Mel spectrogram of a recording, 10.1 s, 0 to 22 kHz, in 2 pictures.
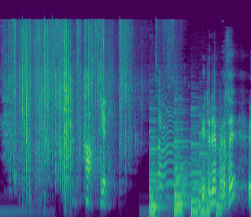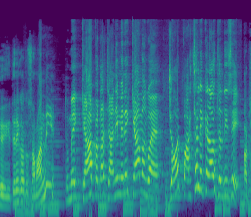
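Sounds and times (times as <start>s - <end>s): paper rustling and crinkling: 0.0s - 2.9s.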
